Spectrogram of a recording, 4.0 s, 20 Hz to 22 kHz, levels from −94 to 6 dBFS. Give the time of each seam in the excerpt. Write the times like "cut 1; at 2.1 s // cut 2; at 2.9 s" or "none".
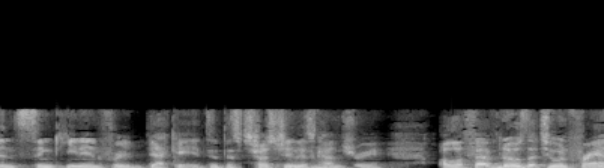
cut 1; at 1.6 s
